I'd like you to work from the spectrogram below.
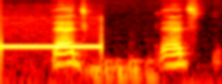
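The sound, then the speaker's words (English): A steady electronic phone tone, like an outgoing call ringing, holds for under a second and then cuts off abruptly, with voices speaking over and after it. “I know when the phone is going to be answered.”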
